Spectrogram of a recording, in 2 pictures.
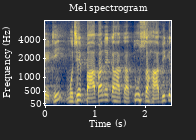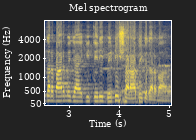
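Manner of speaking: ordinary delivery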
